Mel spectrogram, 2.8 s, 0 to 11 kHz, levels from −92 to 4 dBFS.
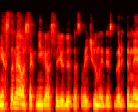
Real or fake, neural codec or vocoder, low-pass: fake; codec, 16 kHz, 4 kbps, X-Codec, WavLM features, trained on Multilingual LibriSpeech; 7.2 kHz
